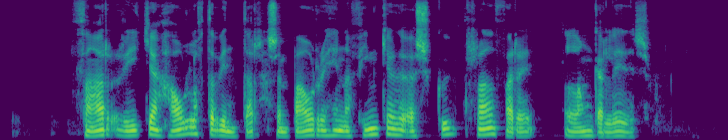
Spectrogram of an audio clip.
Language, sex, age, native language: Icelandic, male, 30-39, Icelandic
